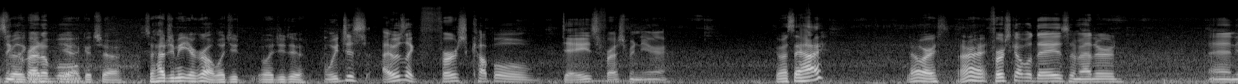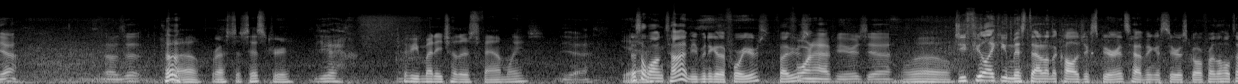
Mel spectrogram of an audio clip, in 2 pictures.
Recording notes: Outside a Hardware Store. In front of Koontz Hardware in West Hollywood, CA.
